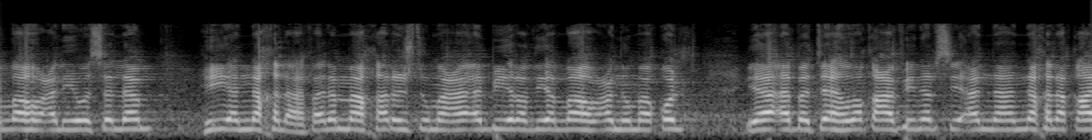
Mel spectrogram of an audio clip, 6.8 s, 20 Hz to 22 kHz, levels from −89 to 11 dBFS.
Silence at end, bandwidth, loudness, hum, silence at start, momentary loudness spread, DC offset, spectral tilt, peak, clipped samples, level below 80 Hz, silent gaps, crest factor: 0 s; 12 kHz; -17 LUFS; none; 0 s; 6 LU; under 0.1%; -3.5 dB/octave; -2 dBFS; under 0.1%; -60 dBFS; none; 16 dB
